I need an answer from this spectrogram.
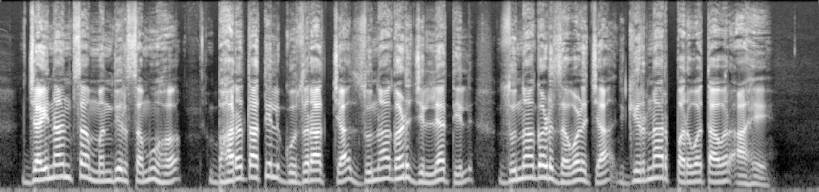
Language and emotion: Marathi, neutral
